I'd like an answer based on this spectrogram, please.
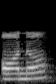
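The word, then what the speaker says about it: honour: An honest man, एन ऑनर, एन आ. तो यहाँ पे क्या है बच्चों? एच साइलेंट है और हमारा यहाँ पे किसका प्रोनाउंसिएशन हो रहा है?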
